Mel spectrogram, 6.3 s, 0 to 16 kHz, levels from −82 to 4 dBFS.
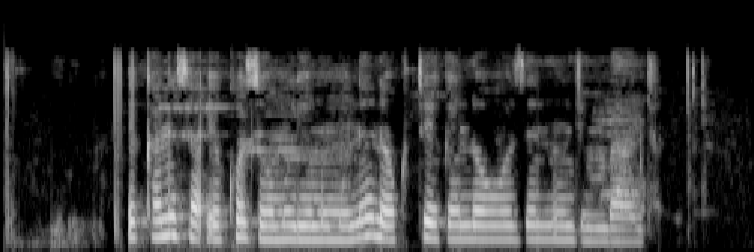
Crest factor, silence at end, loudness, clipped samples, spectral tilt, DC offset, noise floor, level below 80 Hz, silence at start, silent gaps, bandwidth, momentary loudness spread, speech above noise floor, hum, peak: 16 dB; 0.8 s; -16 LUFS; under 0.1%; -3.5 dB/octave; under 0.1%; -41 dBFS; -60 dBFS; 0.05 s; none; 7.8 kHz; 16 LU; 24 dB; none; -2 dBFS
